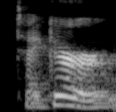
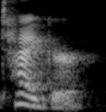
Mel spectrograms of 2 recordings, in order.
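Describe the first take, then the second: First: The stress is on the second syllable. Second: The stress is on the first syllable. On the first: The speaker calls it wrong. "We don't say tiger" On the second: The speaker calls it right. "that open syllable has the accent"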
